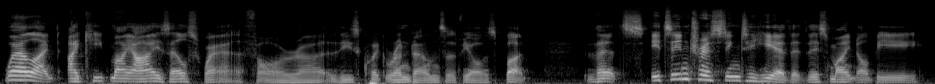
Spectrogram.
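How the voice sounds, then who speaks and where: Host: man with a lowish voice, loose, wry, meandering delivery, thoughts left unfinished. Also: very animated, measured pace. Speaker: podcast host. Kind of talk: casual podcast discussion.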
